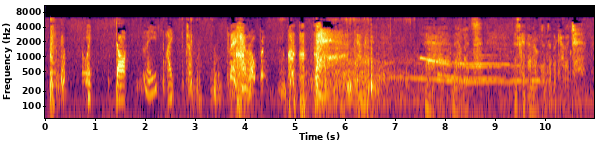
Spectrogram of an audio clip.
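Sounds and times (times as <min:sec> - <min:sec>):
steady hiss: 0:00.0 - 0:10.9
speech: 0:00.8 - 0:04.4, 0:09.9 - 0:10.8
several agitated dogs barking: 0:05.4 - 0:10.0.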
